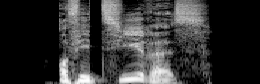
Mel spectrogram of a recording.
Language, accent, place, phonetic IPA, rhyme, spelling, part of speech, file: German, Germany, Berlin, [ɔfiˈt͡siːʁəs], -iːʁəs, Offizieres, noun, De-Offizieres.ogg
- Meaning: genitive singular of Offizier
